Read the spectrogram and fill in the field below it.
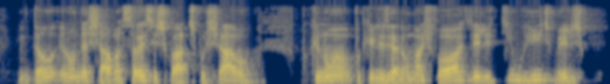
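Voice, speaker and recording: Here is a man with an unremarkable speaking voice, fairly high in pitch. He talks at a fairly quick pace with ordinary pitch variation. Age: 60s. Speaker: amateur cyclist. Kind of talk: podcast interview.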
